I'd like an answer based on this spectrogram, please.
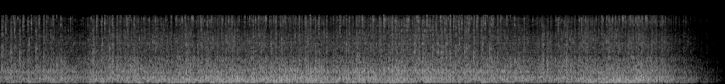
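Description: An engine running at a steady speed. The dense, even sound fades in, holds, and fades away about seven seconds in.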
